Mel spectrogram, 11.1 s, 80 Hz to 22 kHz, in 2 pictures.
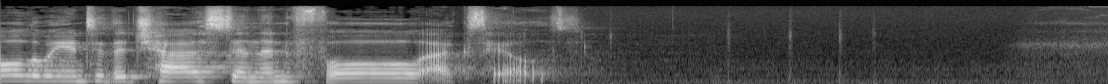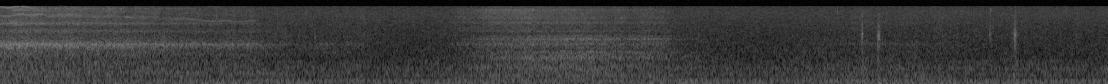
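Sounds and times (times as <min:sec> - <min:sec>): low room hum: 0:00.0 - 0:11.0
person breathing faintly: 0:05.0 - 0:09.2.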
